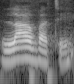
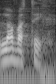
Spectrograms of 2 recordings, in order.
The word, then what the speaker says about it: lávate: If I don't put a tilde here, or the accent right here, you would not get the pronunciation. So we want it to be lavate, yes, and not lavate. See, we want the stress. Right, we want to maintain the stress Exactly. where it was before we had this.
